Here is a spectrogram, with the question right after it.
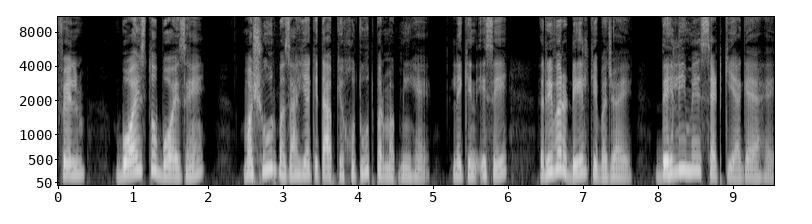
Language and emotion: Urdu, neutral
